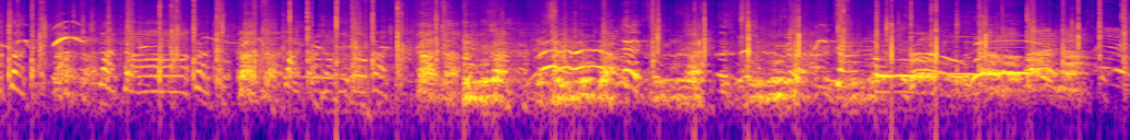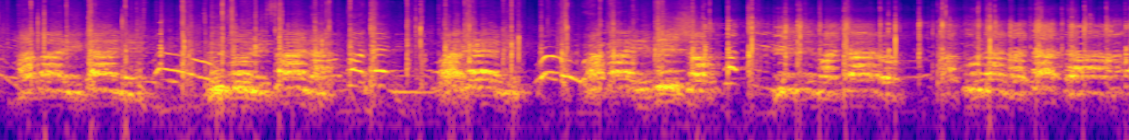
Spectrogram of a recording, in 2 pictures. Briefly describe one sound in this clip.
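A crowd cheers and shouts with excitement.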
